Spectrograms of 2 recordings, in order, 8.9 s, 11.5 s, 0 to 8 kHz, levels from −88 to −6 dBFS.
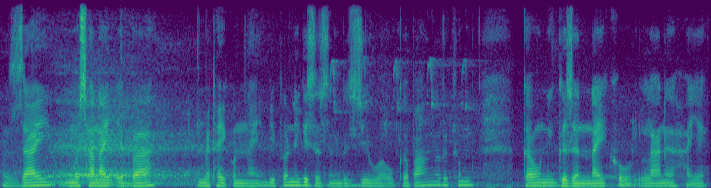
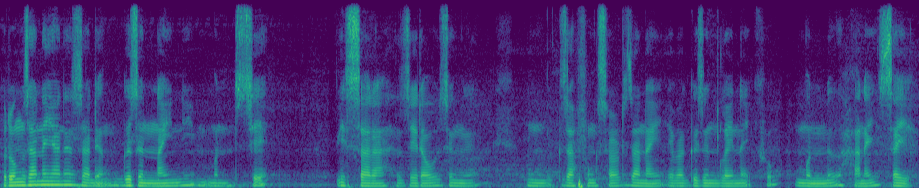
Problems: none marked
